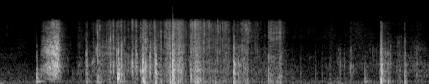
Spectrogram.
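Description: Trading card packs being handled and opened: a quick tearing rustle about half a second in, then a couple of seconds of dense rustling, scraping and light clicks that thins out, with one sharp click near the end.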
